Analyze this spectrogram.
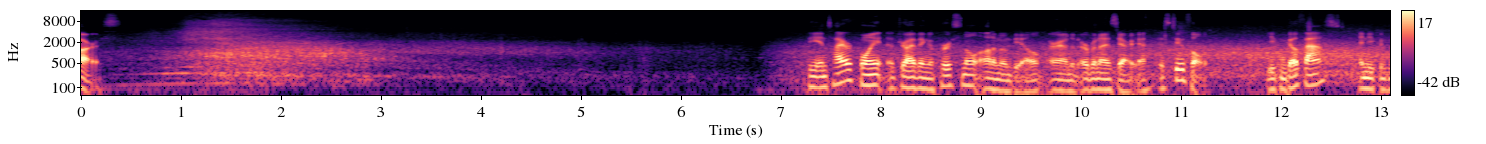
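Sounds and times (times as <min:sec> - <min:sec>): car driving past: 0:00.3 - 0:08.2.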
